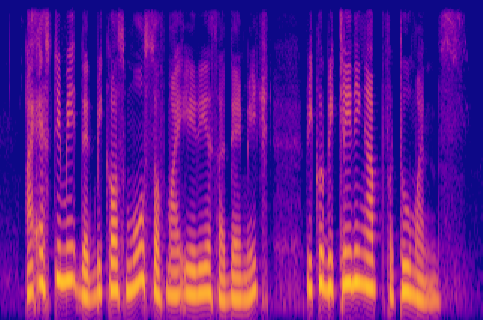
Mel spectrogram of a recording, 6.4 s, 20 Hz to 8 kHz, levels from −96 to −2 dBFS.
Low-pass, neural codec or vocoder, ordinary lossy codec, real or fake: 7.2 kHz; none; none; real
